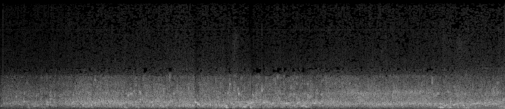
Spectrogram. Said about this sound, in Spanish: Es un sitio mágico que hay en Barreiros, en San Cosme de Barreiros. Se trata de San Esteban do Ermo. De hecho, estoy ahora aquí, incluso se puede oír el ruido del agua.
